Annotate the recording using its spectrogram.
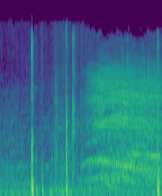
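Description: A football kicked hard, one sharp strike about half a second in, followed by a lighter thud of the ball. From about a second in, players' voices shout as the penalty goes in.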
